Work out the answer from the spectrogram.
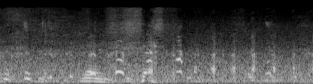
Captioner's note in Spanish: Risas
